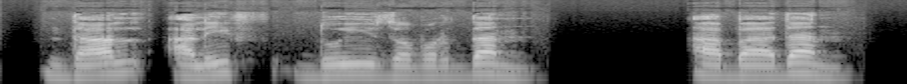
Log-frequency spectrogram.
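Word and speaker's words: أبدا: তো এখানেও দেখেন, এখানে আলিফ আছে কিন্তু আলিফের উপরে কোনো নিচে কোনো কি নেই, হরকত নাই, তাই এটা উচ্চারণের মধ্যে আসবে না, তবে এটা লেখা এবং বানানের মধ্যে আসবে। আবাদান।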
